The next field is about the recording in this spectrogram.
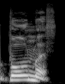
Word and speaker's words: Bournemouth: His name is Jordan Zemura he's at Bar- I'm going to mispronounce this. Burnmouth, Bournemouth? Oh, Bournemouth. Bournemouth.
